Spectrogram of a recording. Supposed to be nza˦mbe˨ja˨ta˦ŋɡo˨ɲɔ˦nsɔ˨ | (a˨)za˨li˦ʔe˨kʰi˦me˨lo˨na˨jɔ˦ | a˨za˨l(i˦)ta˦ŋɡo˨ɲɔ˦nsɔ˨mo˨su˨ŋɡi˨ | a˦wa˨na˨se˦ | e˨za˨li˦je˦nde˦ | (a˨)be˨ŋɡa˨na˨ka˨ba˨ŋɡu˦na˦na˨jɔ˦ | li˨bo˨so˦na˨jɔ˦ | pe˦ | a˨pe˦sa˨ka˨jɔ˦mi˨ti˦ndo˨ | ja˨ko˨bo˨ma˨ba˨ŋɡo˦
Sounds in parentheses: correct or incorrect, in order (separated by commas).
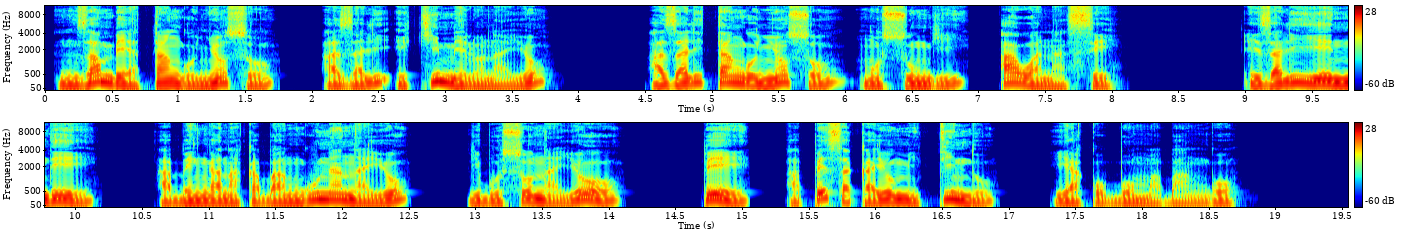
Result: correct, correct, correct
